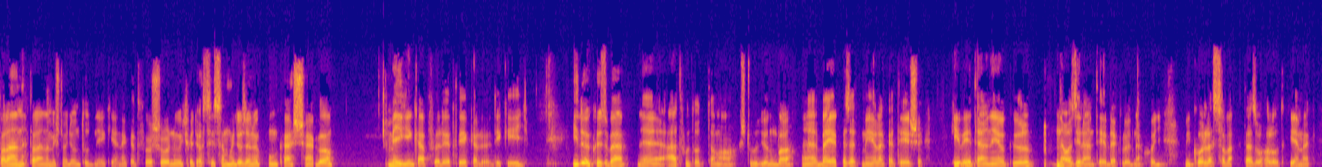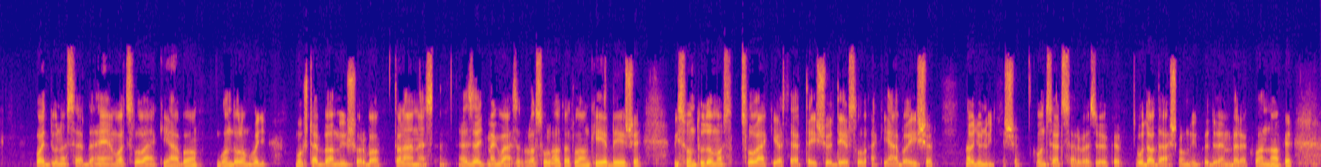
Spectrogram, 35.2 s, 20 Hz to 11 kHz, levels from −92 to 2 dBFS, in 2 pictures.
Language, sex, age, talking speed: Slovak, male, 40-59, 120 wpm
